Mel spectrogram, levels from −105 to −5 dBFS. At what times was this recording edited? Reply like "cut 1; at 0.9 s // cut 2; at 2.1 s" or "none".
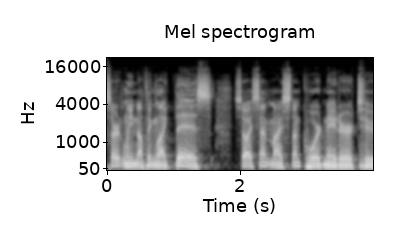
cut 1; at 1.6 s // cut 2; at 2.7 s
